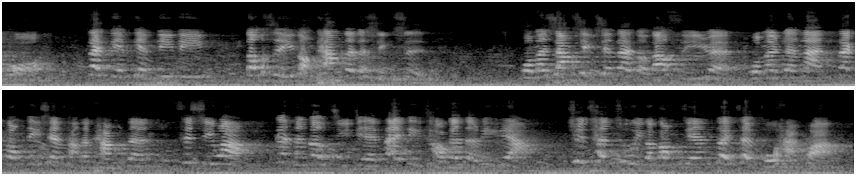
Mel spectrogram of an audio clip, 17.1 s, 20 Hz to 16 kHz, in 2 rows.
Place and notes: Ketagalan Boulevard, Zhongzheng District - Protest
Self-Help Association of speech, Sony PCM D50 + Soundman OKM II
